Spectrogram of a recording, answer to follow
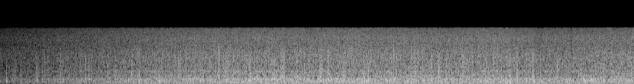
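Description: Steady hiss with a faint low hum and no words, typical of an old 16mm film soundtrack running without narration. It swells over the first couple of seconds, then holds level.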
